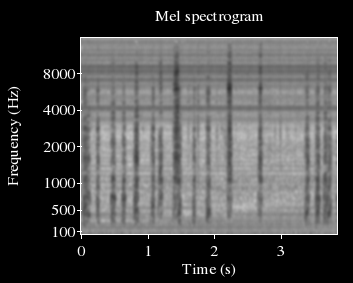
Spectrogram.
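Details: Seven Northern Flicker nestlings in the nest about a week before fledging, recorded June 12 at 6 am: rapid, buzzy, harmonic-rich chattering notes in quick irregular bursts, with a steady low hum underneath.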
